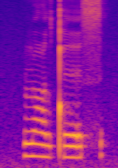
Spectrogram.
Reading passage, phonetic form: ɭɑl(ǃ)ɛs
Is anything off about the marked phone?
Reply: no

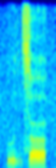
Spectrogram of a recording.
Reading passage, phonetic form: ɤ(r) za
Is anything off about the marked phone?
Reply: no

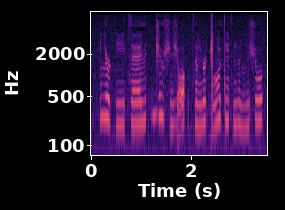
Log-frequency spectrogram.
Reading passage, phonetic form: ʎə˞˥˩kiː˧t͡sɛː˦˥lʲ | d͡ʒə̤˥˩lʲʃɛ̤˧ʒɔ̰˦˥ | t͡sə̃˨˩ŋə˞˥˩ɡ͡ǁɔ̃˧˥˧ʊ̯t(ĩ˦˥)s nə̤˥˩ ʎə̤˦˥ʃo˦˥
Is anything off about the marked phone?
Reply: yes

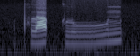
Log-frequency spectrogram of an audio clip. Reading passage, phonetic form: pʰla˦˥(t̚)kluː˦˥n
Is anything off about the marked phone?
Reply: yes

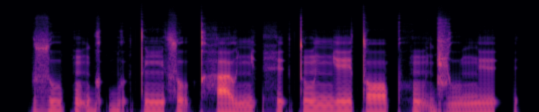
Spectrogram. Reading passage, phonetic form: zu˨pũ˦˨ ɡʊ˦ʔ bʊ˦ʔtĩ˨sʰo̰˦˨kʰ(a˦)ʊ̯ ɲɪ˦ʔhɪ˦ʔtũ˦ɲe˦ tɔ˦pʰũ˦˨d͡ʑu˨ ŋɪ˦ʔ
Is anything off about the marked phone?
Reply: yes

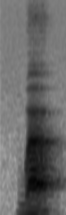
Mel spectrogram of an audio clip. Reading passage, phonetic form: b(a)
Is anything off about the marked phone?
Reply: yes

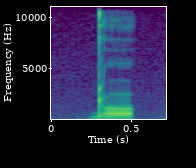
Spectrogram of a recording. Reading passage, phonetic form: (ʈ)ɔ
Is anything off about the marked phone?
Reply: yes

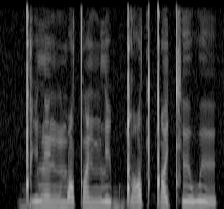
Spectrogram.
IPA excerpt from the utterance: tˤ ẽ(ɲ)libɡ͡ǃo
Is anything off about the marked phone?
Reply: no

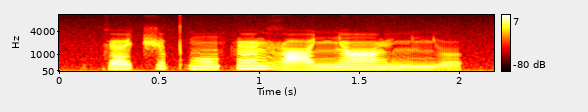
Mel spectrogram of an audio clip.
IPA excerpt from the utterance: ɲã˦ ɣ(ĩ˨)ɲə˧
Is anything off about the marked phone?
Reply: no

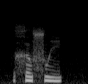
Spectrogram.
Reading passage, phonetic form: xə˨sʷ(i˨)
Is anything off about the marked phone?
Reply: no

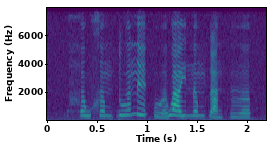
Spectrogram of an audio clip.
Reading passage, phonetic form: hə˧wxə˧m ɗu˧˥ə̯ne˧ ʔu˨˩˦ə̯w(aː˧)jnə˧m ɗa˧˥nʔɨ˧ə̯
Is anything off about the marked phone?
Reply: no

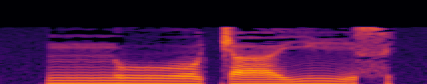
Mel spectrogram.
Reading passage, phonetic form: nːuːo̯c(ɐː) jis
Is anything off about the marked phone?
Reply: no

